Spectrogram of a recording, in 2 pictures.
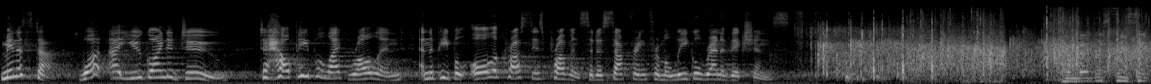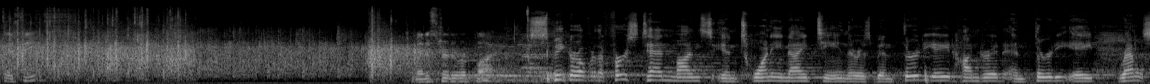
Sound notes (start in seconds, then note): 12.7 applause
